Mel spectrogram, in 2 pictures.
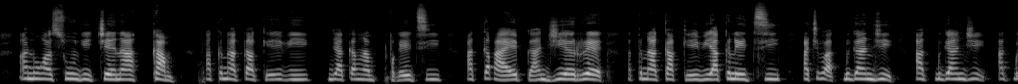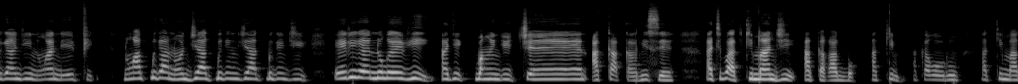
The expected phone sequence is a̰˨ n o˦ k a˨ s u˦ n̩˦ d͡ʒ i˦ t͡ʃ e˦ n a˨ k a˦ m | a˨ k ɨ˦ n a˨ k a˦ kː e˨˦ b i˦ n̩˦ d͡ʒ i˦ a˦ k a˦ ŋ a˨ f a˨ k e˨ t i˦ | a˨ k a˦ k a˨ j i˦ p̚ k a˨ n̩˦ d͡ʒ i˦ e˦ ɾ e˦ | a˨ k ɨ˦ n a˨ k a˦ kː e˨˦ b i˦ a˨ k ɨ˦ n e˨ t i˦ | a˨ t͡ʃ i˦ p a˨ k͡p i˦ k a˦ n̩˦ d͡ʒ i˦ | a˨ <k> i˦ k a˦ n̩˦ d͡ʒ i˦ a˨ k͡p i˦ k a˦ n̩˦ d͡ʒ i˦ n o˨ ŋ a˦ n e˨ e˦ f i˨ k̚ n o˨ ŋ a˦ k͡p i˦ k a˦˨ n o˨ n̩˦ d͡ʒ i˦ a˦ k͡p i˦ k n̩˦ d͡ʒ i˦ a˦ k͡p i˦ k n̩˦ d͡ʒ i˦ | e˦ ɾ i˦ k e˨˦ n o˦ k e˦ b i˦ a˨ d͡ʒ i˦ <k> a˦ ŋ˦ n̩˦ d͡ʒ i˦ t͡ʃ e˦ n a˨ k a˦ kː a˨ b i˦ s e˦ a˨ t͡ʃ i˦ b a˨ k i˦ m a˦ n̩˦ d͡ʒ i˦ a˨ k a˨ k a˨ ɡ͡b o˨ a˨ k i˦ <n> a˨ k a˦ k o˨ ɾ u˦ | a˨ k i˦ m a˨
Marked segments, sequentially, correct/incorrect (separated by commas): incorrect, incorrect, incorrect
